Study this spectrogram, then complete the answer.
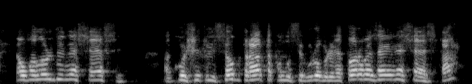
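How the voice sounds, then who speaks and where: A dry, close sound without echo, carrying ordinary pitch variation. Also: man. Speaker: lecturer on workplace accidents. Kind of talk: lecture Q&A. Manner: fast.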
